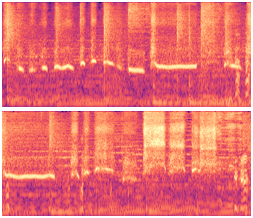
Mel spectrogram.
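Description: Someone whistles a wavering tune up close, the notes sliding and breaking, over background music and bursts of laughter.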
